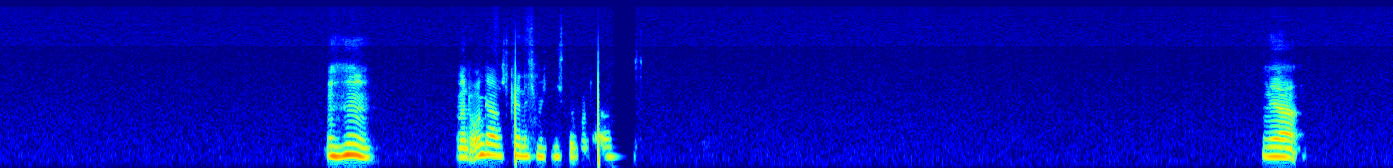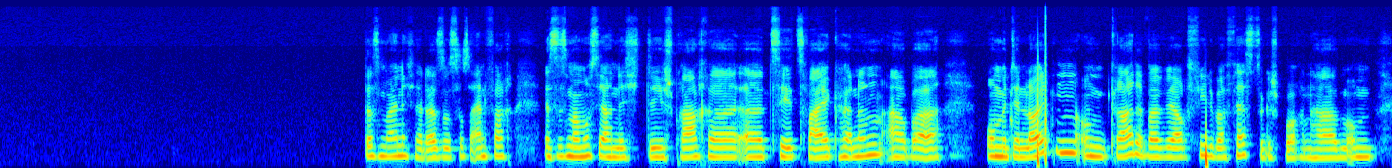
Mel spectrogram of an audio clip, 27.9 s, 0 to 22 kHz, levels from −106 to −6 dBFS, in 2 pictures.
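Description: Loud pops at 5.16 to 5.18 s and again at 5.99 to 6.01 s, just after "mich nicht so gut", each one sharp click about 20 dB above the speech. A sudden electrical pulse, likely from a plug, switch or static discharge, lands on top while the speech continues underneath.

A call audio freeze follows at 6.13 to 6.37 s. Packets were likely held up and the jitter buffer ran dry, so the last sound is stretched into a fading buzz, then about 110 ms of silence. The speech resumes where it stopped, with nothing lost but about 214 ms of added delay.

A jitter buffer speed-up runs from 11.08 to 12.42 s. With too much audio queued, the receiver trims short pitch-period slices repeatedly, roughly 200 ms in total. The speech plays at about 115% speed with unchanged pitch and sounds noticeably hurried.

Loud pops return at 24.31 to 24.41 s, two in quick succession, and at 25.99 to 26.02 s, after "grade weil wir auch". 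Each is about 25 dB above the speech, with the same likely electrical-pulse cause as before.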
